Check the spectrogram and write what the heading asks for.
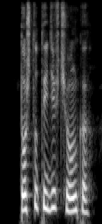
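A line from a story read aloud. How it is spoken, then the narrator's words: Snort. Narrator (Russian): хмыкнул Андрей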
